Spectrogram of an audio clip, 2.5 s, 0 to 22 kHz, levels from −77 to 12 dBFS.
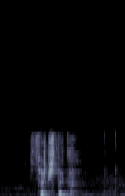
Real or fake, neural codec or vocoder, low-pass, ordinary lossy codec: real; none; 7.2 kHz; MP3, 64 kbps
